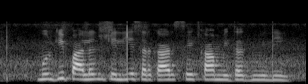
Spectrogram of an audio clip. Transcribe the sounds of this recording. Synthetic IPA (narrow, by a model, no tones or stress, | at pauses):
mʊɾɡipaːlənkeliesɐɾkaːɾsekaːmːɪd̪ət̪mɪliː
